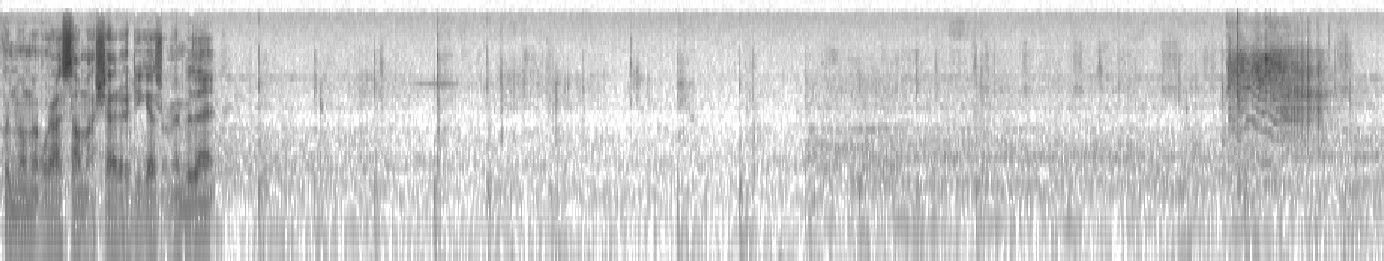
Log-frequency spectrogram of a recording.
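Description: Footsteps thud slowly on creaking wooden floorboards.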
